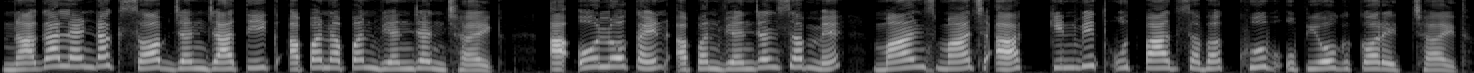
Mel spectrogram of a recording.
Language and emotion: Maithili, neutral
